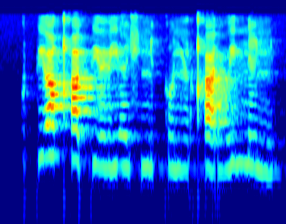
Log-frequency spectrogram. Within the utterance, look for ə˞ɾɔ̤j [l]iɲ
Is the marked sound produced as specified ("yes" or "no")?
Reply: no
